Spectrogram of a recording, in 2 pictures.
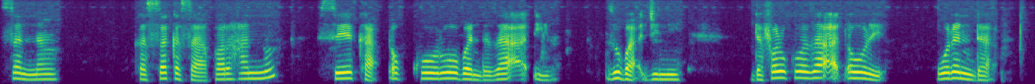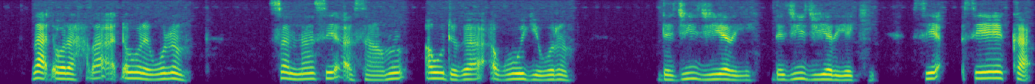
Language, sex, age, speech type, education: Hausa, female, 30-45, spontaneous, tertiary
